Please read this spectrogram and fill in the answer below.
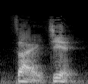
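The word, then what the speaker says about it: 再见: But it's better to try and get that z sound in the front. See if you can't say it. 在. We say 在见, 再见, which means goodbye.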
